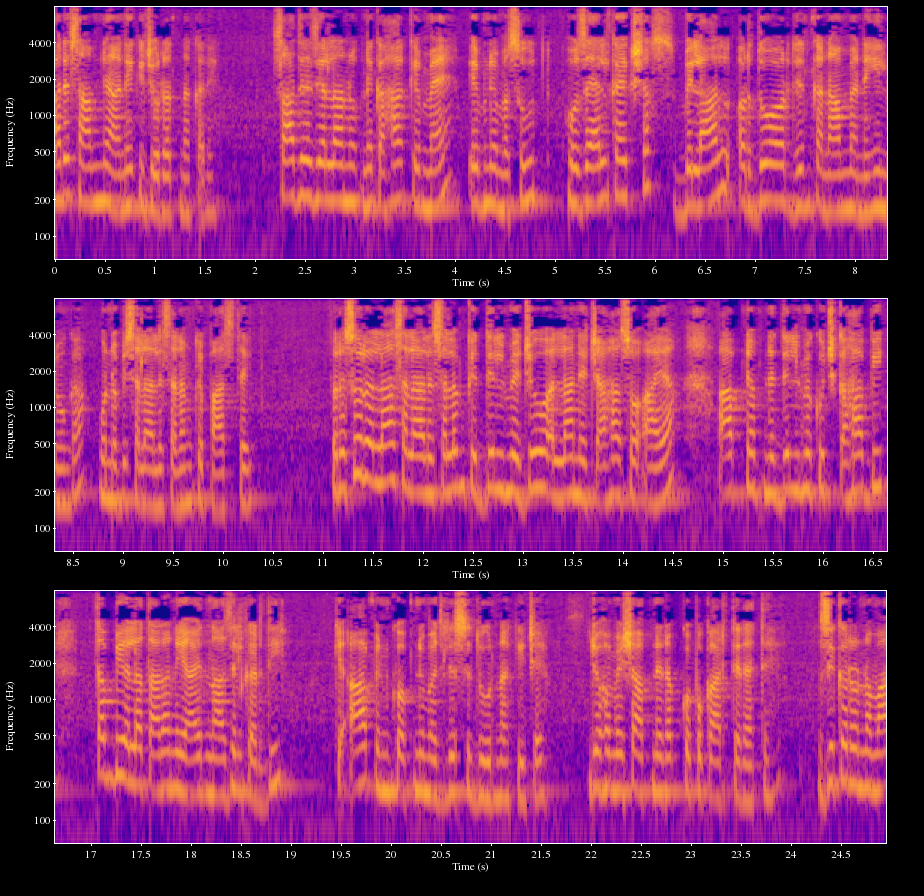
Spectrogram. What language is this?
Urdu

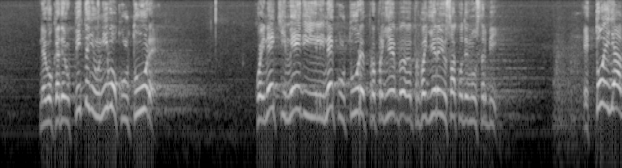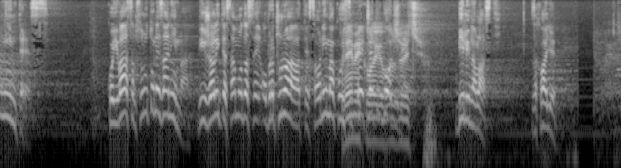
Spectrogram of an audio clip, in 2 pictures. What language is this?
Serbian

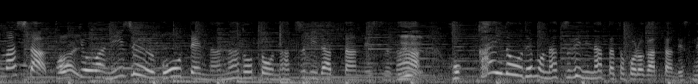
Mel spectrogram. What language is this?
Japanese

